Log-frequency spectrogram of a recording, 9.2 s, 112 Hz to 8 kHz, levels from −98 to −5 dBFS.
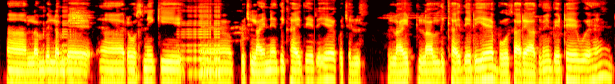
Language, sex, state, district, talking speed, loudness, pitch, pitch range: Hindi, male, Jharkhand, Sahebganj, 170 wpm, -18 LUFS, 115 Hz, 110-125 Hz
